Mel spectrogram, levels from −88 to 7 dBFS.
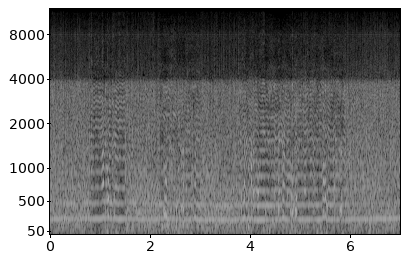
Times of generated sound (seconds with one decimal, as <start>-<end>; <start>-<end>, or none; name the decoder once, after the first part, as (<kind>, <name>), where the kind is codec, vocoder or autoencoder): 0.8-1.5 (codec, SNAC); 2.2-3.0; 3.8-5.9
